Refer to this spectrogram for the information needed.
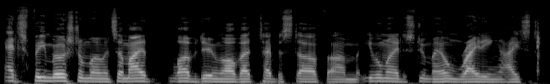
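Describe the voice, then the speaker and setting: A young man, a voice actor, chatting casually on an online voice call in a jokey, halting way. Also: mid-range voice, fairly even intonation, smooth, dry recording, studio quality. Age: young adult. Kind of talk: casual chat.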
